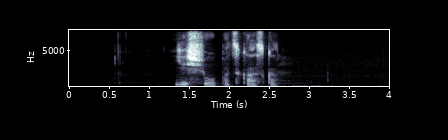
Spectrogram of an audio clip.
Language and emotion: Russian, neutral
